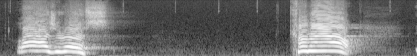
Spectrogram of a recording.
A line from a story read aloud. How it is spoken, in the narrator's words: Jesus cried with a loud voice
